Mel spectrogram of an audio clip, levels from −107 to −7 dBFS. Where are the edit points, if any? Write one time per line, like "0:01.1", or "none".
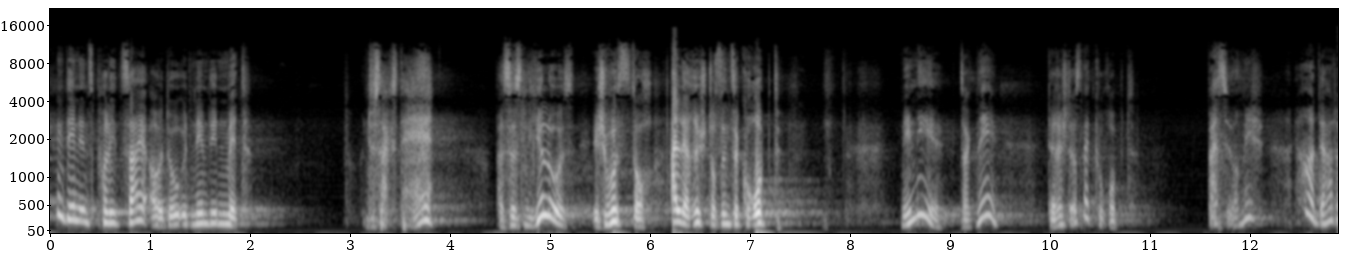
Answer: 0:09.1
0:11.5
